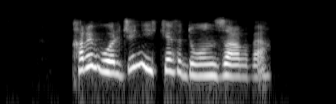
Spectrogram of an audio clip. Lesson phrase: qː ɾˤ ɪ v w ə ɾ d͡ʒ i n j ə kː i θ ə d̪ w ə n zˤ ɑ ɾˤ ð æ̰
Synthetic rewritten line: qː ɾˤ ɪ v w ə ɾ d͡ʒ i n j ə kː æ θ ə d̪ w ə n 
